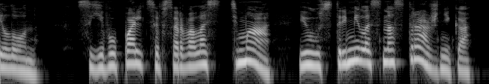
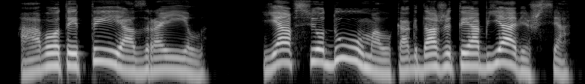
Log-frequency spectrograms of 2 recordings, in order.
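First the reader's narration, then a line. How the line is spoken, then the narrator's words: Plain. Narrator (Russian): сказал Эдуард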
